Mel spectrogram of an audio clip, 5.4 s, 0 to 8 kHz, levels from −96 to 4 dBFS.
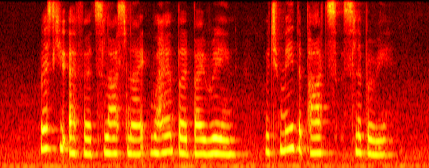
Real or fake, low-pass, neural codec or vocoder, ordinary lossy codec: real; none; none; none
